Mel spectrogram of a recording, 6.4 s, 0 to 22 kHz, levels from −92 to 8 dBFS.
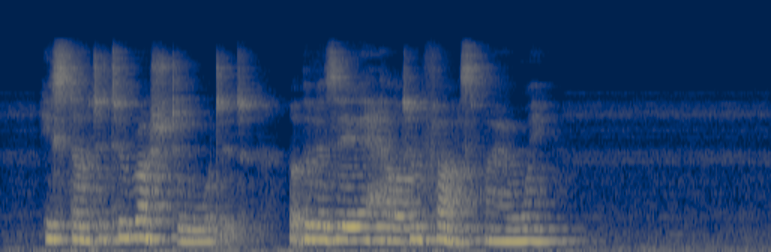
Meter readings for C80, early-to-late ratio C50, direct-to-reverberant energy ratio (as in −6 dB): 6.5 dB, 3.5 dB, −3.0 dB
